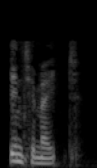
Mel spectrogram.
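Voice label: intimate, British; Language, linguistics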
